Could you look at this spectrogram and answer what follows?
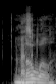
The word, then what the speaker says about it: Lowell: Ja, staden som The Fighter utspelade sig i var Lovell Lowell. Lowell? Tror man Lowell, ja.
